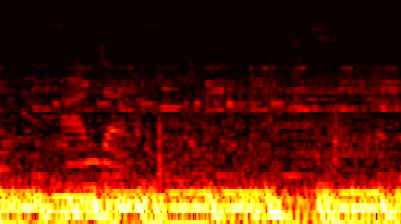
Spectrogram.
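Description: A loud, steady low rumble, with faint voices and music behind it.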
